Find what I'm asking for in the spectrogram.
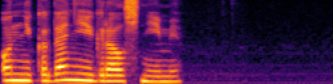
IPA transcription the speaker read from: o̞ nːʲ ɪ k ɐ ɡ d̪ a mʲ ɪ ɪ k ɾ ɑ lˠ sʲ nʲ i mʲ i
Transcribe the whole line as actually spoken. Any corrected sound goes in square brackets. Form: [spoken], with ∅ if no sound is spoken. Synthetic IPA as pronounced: o̞ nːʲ ɪ k ɐ ɡ d̪ a [nʲ] ɪ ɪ [ɡ] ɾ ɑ lˠ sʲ nʲ i mʲ [ɪ]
